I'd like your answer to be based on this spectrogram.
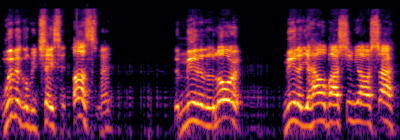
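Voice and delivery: ordinary delivery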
